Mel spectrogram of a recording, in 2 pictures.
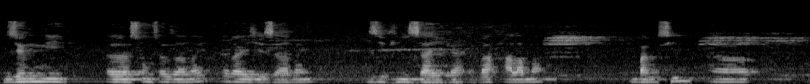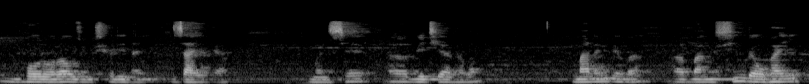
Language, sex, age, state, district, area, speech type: Bodo, male, 30-45, Assam, Chirang, rural, spontaneous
